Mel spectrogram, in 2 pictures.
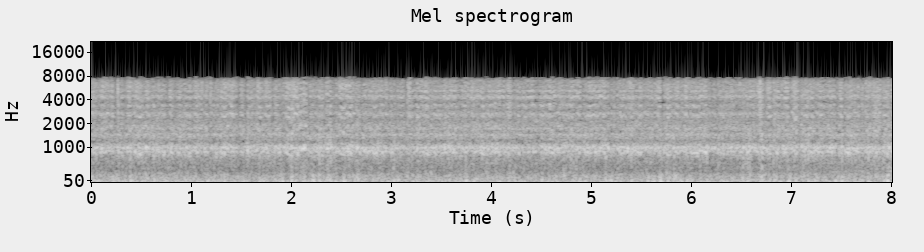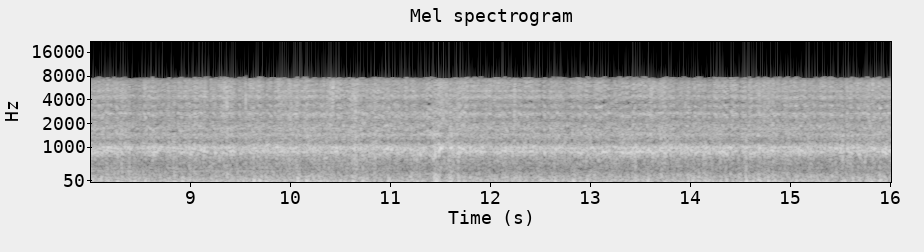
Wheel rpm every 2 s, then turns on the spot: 240, 230, 230, 230, 240, 230, 240, 240.
none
